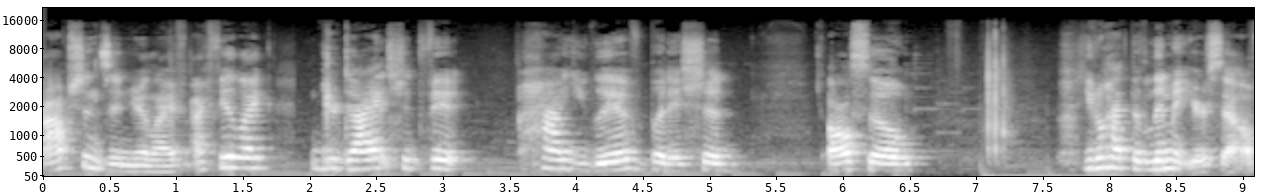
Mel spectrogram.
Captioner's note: cracks knuckles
